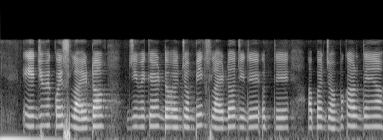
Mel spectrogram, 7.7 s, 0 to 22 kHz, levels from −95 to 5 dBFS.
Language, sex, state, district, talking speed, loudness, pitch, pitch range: Punjabi, female, Punjab, Kapurthala, 135 wpm, -17 LUFS, 280 Hz, 265-290 Hz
